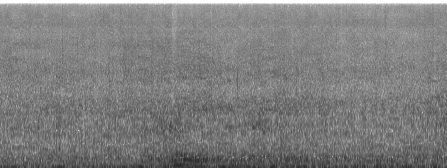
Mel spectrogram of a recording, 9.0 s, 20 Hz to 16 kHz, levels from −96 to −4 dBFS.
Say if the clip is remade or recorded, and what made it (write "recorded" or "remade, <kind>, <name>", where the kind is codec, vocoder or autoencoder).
remade, codec, SNAC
